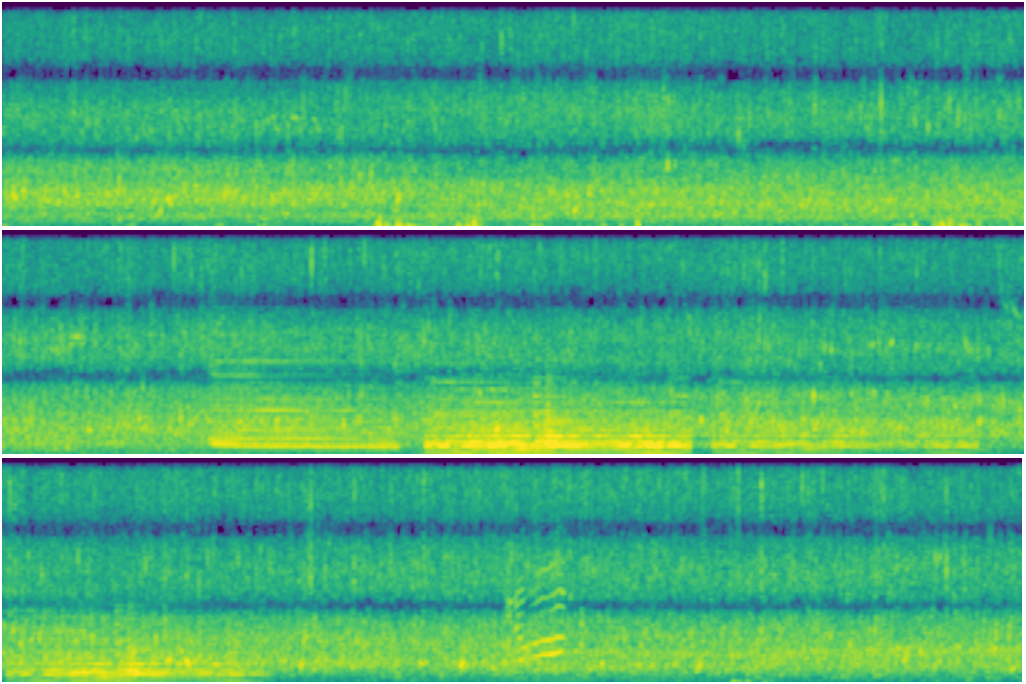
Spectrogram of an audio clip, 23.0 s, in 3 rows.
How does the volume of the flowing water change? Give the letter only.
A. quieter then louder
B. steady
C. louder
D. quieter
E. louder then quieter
B.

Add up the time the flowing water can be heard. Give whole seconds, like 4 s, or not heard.
23 s.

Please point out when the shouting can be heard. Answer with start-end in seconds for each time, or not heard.
19.1-19.6.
